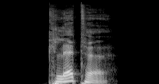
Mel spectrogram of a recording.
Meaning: 1. burdock 2. a bur (a seed pod with sharp features that stick in fur or clothing) 3. a clingy person
- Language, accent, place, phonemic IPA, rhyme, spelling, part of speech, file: German, Germany, Berlin, /ˈklɛtə/, -ɛtə, Klette, noun, De-Klette.ogg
